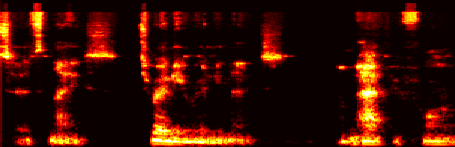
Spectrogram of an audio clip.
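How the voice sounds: A man speaks at a low pitch with a slightly husky edge. His intonation is fairly even and his pace moderate.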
